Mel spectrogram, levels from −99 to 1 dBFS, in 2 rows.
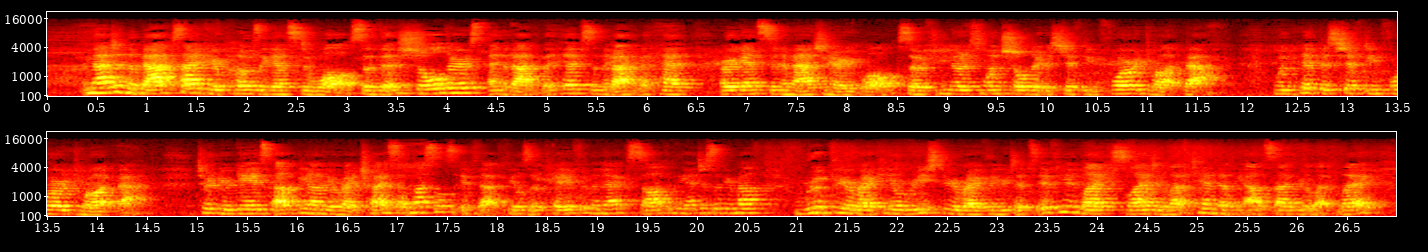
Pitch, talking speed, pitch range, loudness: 185 Hz, 215 wpm, 175-200 Hz, -23 LUFS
